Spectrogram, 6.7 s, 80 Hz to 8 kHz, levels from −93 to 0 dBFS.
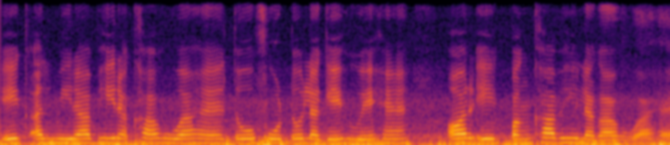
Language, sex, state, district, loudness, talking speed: Hindi, female, Bihar, Vaishali, -17 LUFS, 160 wpm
